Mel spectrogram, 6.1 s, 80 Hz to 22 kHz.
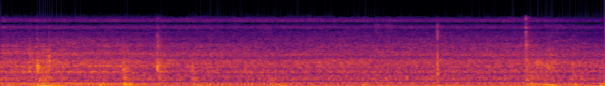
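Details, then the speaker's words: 1965-66 Ford F100 on a Crown Victoria frame, first run after swap wiring with PCM ground hooked up: deep, even V8 rumble rising smoothly with a little throttle, no knocks or misses; healthy revving. "She runs. There she is, running. Sounds good too. Sounds pretty good. A little bit of gas."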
